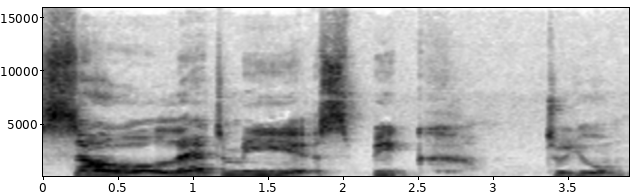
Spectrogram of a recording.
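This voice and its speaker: A woman speaks at a high pitch with very wide pitch swings. Room echo is audible. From Russia. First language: Russian. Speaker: political vlogger. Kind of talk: political monologue to camera. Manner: halting, hesitant non-native English; quiet.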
